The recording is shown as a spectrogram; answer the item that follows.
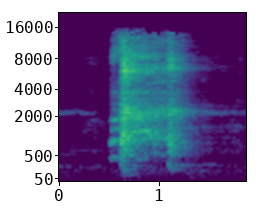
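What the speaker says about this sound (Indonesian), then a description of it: "coba ibu batukan kembali secara kuat" A single forceful cough, as done to clear choking, bursts out abruptly and trails off with a breathy tail in an otherwise quiet room.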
